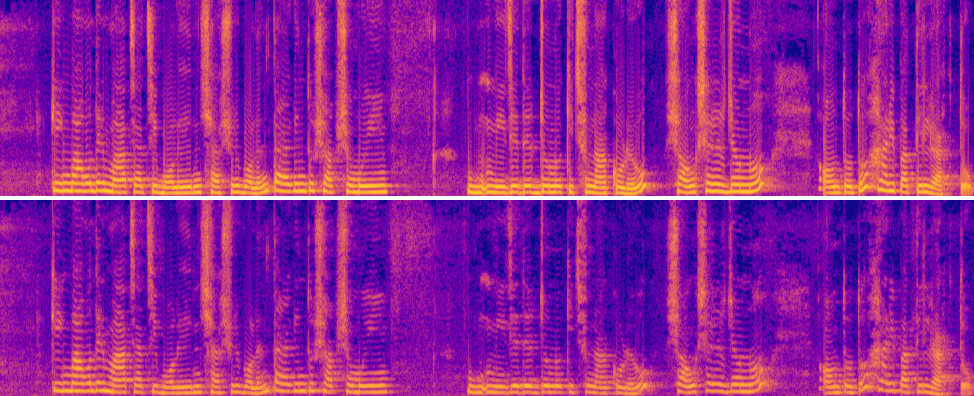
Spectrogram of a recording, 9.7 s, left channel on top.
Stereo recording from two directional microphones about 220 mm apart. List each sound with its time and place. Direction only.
0.5 s a woman's voice: 20° left (ahead or behind)
2.4 s a woman's voice: 5° left (ahead or behind)
2.7 s a woman's voice: 20° left (ahead or behind)
5.0 s a woman's voice: 45° left (ahead or behind)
